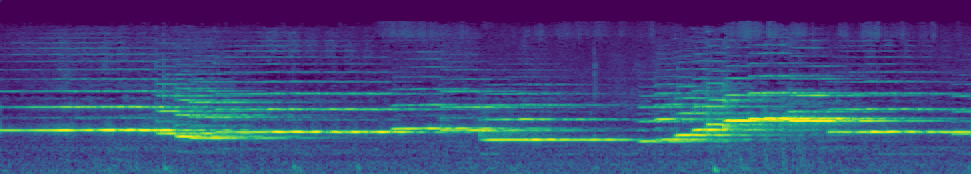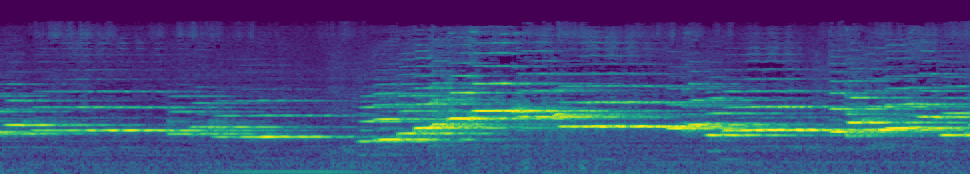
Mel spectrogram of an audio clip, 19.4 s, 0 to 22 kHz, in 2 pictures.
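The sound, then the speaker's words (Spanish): Orchestral music by a contemporary Spanish woman composer from Navarre, born in 1951. Sustained, high melodic lines with sliding and bending pitches play at a soft to moderate level, swelling in two louder passages, with no voices. “esto que estamos escuchando es la obra Europa, que es de la compositora navarro Teresa Catalán”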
